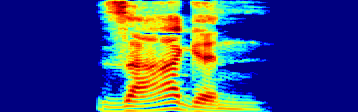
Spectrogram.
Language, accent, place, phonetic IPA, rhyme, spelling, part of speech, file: German, Germany, Berlin, [ˈzaːɡn̩], -aːɡn̩, Sagen, noun, De-Sagen.ogg
- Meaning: 1. gerund of sagen 2. plural of Sage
